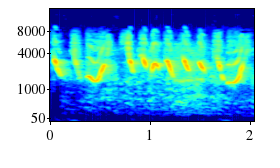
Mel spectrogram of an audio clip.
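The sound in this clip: A hypnotized woman imitates bird chirping: many quick, high, whistly chirps with bending sweeps, fairly loud and delivered in an irregular run without pauses for speech.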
